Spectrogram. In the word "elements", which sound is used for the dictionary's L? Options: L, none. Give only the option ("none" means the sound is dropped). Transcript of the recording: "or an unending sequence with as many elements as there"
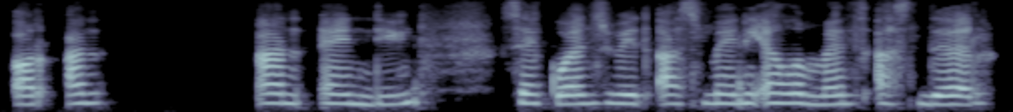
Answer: L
